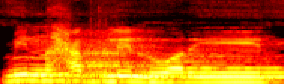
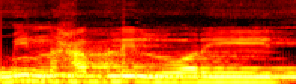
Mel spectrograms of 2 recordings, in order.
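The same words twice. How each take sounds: The two takes are said the same way.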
